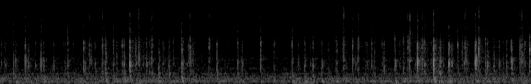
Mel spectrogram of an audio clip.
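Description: Fast typing with fingertips and long red-painted nails on a thin backlit aluminium keyboard whose plastic keys sit under a red silicone skin. It makes a steady, dense stream of quick, soft tapping clicks with muffled low thuds and brighter nail ticks. Each tap fades almost instantly.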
